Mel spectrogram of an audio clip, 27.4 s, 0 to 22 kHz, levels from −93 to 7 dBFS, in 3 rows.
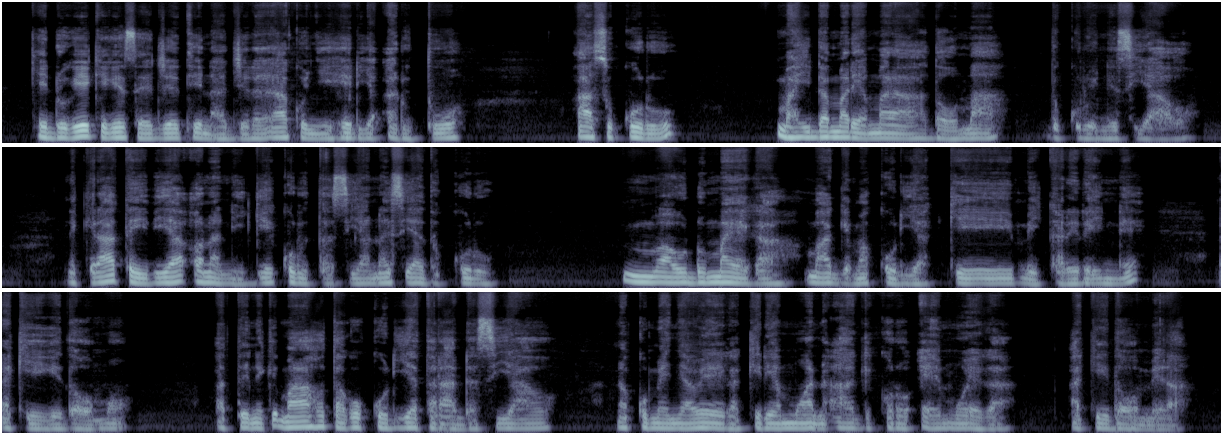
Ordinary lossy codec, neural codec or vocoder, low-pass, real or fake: none; vocoder, 44.1 kHz, 128 mel bands, Pupu-Vocoder; none; fake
